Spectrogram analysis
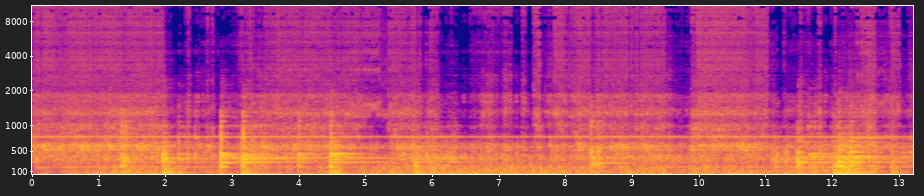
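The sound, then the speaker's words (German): A Mars rover driving across the terrain, picked up by its onboard microphone: steady harsh grinding and scraping over a low rumble, broken by irregular squeaks, knocks and rattles throughout. No voices. “Und was Percy Mars Rover gemacht hat, der hat jetzt einige Minuten Material zurückgeschickt, von was er so aufnimmt, während er durch die Gegend fährt. Und das hört sich ungefähr so an.”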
